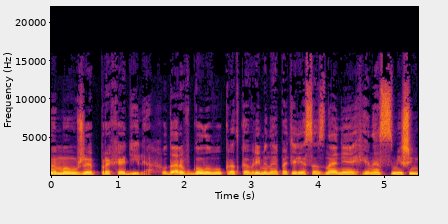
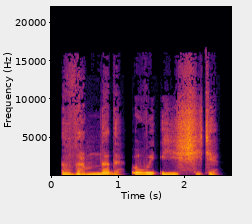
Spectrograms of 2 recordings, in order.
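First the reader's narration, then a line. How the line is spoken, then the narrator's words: Vengeful hiss. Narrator (Russian): Мстительно прошипел Мишенька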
